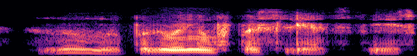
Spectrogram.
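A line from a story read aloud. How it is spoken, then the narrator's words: Calm. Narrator (Russian): спокойно сказал Бетти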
